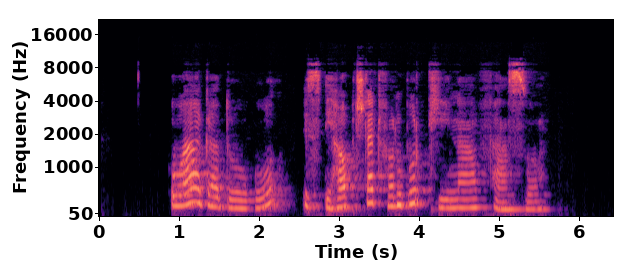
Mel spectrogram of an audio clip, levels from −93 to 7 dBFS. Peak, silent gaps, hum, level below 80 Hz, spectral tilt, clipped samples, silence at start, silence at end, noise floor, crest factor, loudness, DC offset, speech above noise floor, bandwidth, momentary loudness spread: 0 dBFS; none; none; -60 dBFS; -3 dB/octave; under 0.1%; 0.9 s; 0.8 s; -81 dBFS; 22 dB; -20 LUFS; under 0.1%; 61 dB; 10.5 kHz; 12 LU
